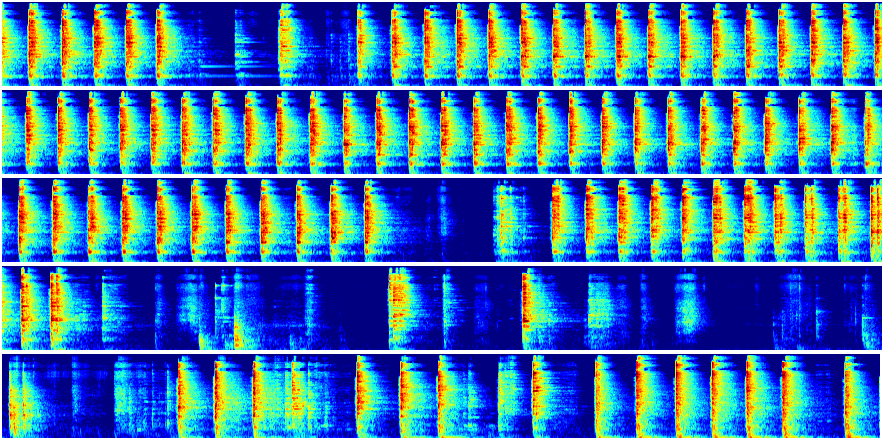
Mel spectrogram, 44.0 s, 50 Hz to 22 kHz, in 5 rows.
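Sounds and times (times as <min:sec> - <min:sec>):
hammer striking sheet metal: 0:03.6 - 0:21.5, 0:37.0 - 0:38.0, 0:38.8 - 0:39.8, 0:40.5 - 0:43.9.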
